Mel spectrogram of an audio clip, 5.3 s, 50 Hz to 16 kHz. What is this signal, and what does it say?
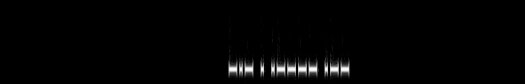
Morse code, heard as a keyed tone, about 41 wpm, 700 Hz. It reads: KE1W
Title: USA Call Signs - 4 Characters - Repeated 3x - 45wpm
